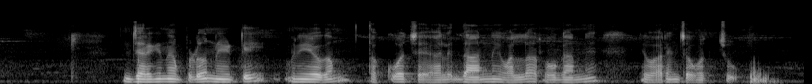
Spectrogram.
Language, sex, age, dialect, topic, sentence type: Telugu, male, 25-30, Telangana, agriculture, question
